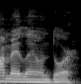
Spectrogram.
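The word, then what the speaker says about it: Aimé Leon Dore: how do you pronounce is it AIM or AME? Oh, Ame Leon Dor.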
